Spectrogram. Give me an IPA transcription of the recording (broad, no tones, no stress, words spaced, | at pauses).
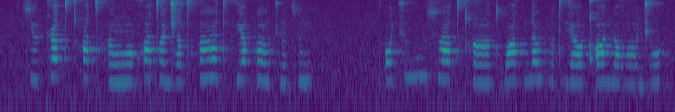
t͡søkʲɔtˤ qʰotˤhõː χutˤũd͡ʒɔtˤqũːtˤ kʲø qũːt͡ʃõt͡sũ | pʼɔt͡ʃuː suːtˤqʰɔ̃ːtˤ bɔtˤ nu bũtˤɡʲɔːqʼɔ nɔʁɔ̃ːd͡ʒo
